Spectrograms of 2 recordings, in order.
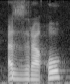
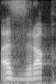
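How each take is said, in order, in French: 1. Le mot se termine par une voyelle brève finale. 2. Le mot se termine sur la consonne nue.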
